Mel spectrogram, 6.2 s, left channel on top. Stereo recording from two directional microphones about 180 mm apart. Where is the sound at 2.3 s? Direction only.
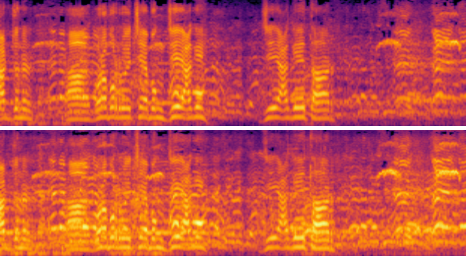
20° left (ahead or behind).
